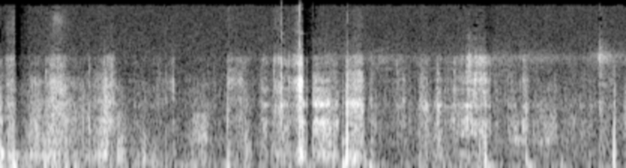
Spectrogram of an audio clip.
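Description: Handling noise as a camera is passed from hand to hand: irregular knocks, clicks and crunchy rustles. The loudest is a sharp knock about two seconds in.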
